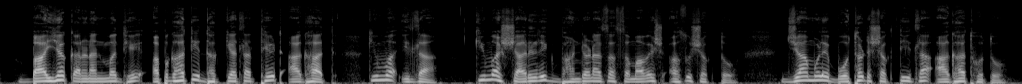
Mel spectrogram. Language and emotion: Marathi, neutral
